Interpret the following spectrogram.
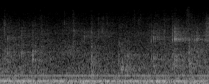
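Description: Chalk tapping and scratching on a blackboard in short strokes as someone writes, over a steady low hum in the room.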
